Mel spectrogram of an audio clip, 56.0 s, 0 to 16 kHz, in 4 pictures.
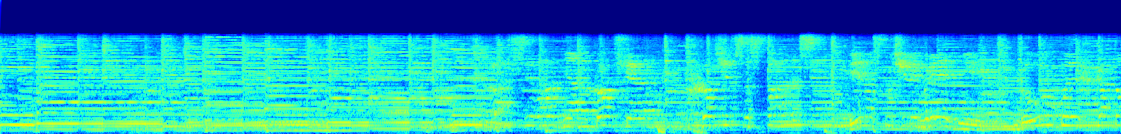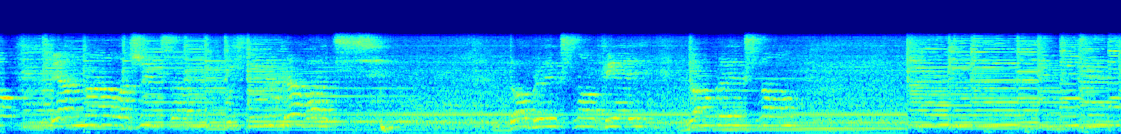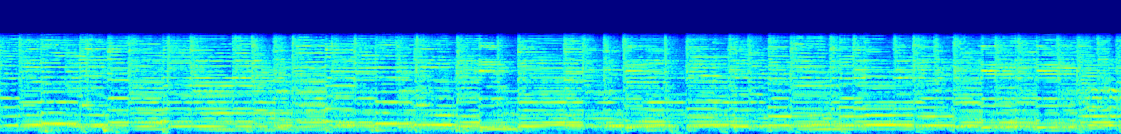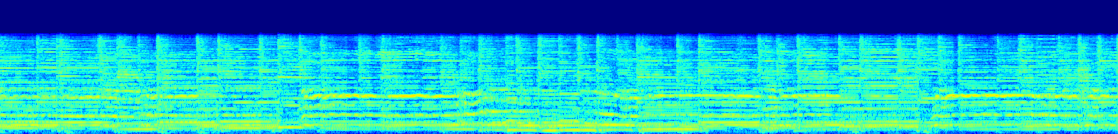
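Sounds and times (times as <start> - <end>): picked acoustic guitar lead: 0.0 - 56.0
rhythm acoustic guitar: 0.0 - 56.0.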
